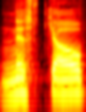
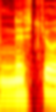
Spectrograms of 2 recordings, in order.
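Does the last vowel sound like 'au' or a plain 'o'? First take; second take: au; plain o. First: The last vowel is a full 'au' sound. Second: The last vowel is a plain 'o' sound. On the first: The speaker calls it right. "ਘਨੌੜੇ ਦੀ ਆਵਾਜ਼ ਆਉਣੀ ਚਾਹੀਦੀ ਹੈ" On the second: The speaker calls it wrong. "ਨਹੀਂ ਕਹਿਣਾ"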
